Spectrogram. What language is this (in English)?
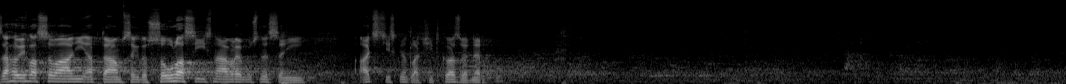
Czech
